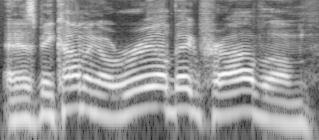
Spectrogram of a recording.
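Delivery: muffled. Real, not acted. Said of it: "Sorry for the muffled".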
